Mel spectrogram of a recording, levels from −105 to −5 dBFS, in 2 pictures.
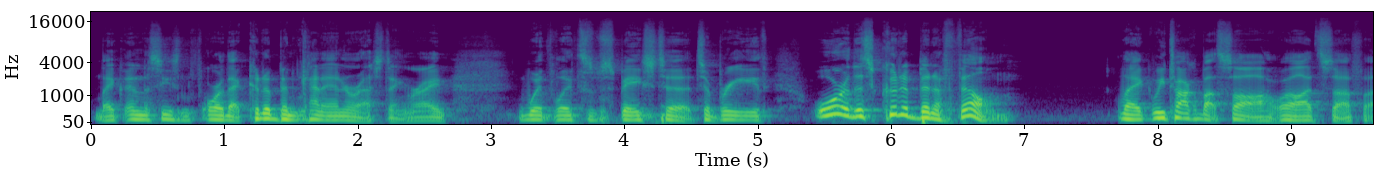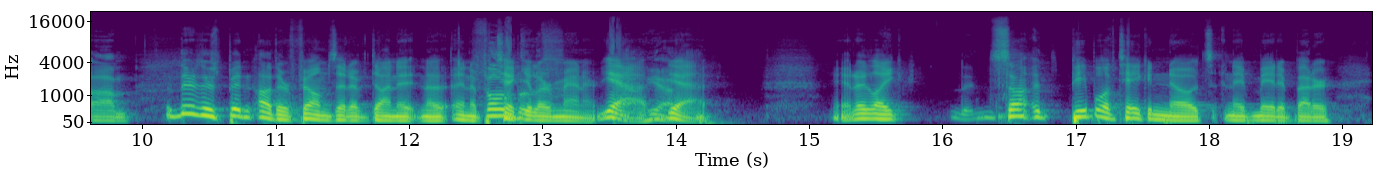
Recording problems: muffled; very; fading above 1 kHz

